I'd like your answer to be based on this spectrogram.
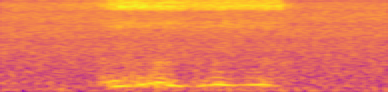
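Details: A single soft, low rattling snore on an in-breath lasting about a second from a sleeping Mochi, in a quiet room; snoring.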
